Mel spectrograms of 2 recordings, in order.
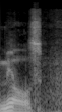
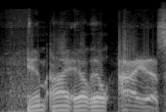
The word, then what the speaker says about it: Millis: in the room because I kept calling her Kathy Mills so she said it's spelled m i l l i s it's Millis and I went yeah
